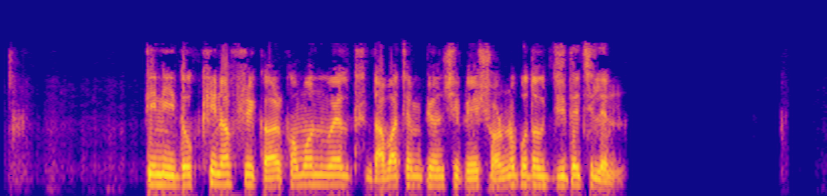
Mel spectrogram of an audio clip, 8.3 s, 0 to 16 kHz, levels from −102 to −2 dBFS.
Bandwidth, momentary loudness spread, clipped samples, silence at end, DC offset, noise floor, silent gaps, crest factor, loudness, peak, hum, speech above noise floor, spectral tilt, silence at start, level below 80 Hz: 7.6 kHz; 5 LU; under 0.1%; 2.05 s; under 0.1%; -68 dBFS; none; 16 dB; -15 LUFS; -2 dBFS; none; 54 dB; -5.5 dB/octave; 1.45 s; -58 dBFS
